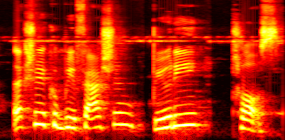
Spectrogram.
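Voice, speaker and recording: A woman with a non-native accent speaks at a moderate pace with ordinary pitch variation. Noticeable background noise is present. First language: not English. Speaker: tarot reader. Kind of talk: tarot reading monologue. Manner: halting, many fillers and repetitions.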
